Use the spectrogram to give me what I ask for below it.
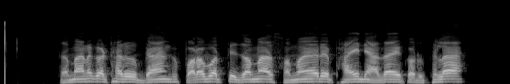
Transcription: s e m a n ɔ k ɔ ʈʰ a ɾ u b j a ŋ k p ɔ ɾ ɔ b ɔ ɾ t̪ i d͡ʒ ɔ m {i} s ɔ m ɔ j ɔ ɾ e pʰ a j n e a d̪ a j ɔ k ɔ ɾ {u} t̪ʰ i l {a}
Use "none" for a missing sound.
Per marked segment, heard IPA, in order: a, u, a

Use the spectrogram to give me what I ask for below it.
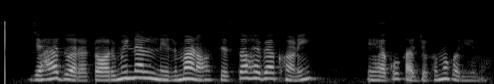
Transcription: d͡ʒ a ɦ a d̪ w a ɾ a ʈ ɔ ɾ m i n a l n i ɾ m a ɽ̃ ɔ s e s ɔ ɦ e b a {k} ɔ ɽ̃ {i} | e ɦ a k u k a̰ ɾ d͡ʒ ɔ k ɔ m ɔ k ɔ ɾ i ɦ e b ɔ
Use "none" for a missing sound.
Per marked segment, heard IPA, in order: kʰ, i

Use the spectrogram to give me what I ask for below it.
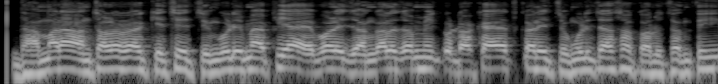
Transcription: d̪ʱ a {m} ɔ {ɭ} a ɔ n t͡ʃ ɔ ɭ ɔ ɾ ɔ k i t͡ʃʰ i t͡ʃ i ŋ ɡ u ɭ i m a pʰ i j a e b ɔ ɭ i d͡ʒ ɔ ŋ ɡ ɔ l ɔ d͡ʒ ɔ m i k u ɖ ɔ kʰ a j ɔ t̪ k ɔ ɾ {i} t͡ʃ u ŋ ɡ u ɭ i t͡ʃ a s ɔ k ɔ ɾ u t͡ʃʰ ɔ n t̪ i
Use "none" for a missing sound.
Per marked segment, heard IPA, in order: m, ɾ, i

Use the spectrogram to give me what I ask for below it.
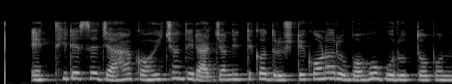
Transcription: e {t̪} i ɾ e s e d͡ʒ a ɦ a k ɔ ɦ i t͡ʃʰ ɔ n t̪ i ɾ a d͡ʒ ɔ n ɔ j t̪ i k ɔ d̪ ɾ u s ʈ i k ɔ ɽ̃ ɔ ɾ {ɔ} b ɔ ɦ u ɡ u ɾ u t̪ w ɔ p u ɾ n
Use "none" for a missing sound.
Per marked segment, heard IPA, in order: t̪ʰ, u

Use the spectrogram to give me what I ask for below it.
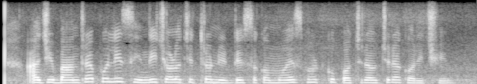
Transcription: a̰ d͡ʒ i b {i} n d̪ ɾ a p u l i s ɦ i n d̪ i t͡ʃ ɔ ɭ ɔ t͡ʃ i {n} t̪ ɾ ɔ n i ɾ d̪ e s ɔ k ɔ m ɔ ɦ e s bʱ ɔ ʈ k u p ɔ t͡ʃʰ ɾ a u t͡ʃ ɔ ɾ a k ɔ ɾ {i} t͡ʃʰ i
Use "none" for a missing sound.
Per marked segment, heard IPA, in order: a, none, i

